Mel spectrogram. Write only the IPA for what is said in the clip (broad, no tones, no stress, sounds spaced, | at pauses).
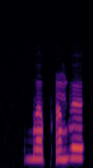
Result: b ə pʼ ə̃ b ø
